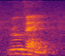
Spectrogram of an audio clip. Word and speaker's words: Reuben: Reuben, or sometimes just pronounced Reuven.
